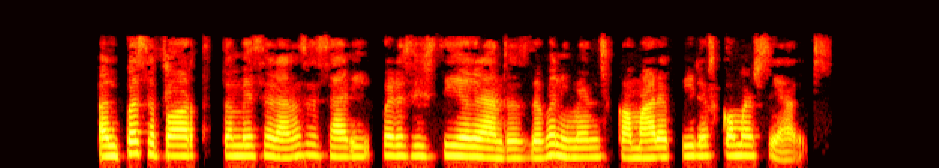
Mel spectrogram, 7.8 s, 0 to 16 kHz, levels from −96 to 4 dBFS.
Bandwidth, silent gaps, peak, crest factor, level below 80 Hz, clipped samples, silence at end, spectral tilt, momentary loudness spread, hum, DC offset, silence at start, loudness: 8 kHz; 1.77-1.85 s, 3.11-3.19 s; -2 dBFS; 16 dB; -60 dBFS; under 0.1%; 0.95 s; -6 dB/octave; 7 LU; none; under 0.1%; 0.85 s; -18 LUFS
